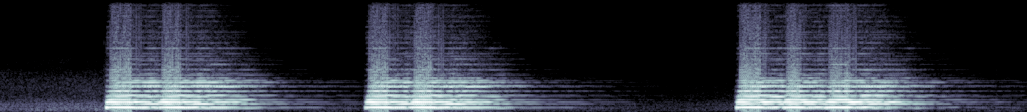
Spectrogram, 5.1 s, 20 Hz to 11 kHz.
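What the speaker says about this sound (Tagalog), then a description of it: "And for the horn, I'm using the PIAA sports horn. I'll do a sound check." Three loud, close blasts from a PIAA sports horn on a Yamaha PG1 motorcycle, each a short double-toned honk, with gaps between them.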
